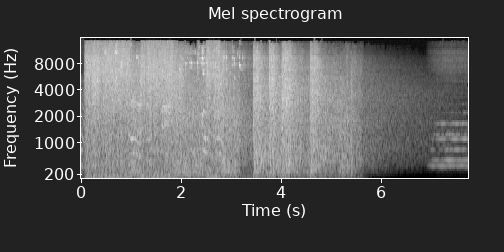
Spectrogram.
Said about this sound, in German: Und wenn nichts mehr hilft, gibt es wenigstens eine ordentliche Schießerei.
